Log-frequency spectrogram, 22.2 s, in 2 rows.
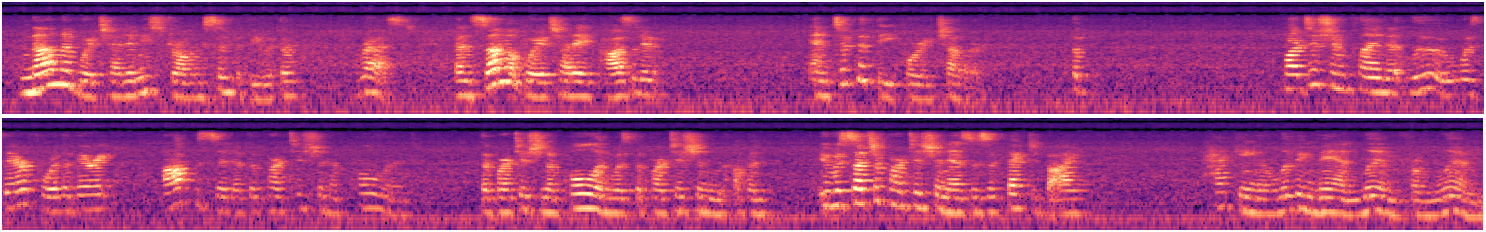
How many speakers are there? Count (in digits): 1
